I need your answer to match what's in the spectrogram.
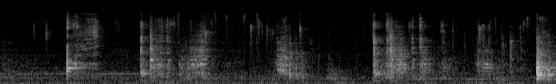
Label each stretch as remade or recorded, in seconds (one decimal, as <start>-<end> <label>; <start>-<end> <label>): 0.0-5.6 recorded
